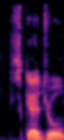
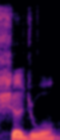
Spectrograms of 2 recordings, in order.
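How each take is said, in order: First: It is said the American way. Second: It is said the British way. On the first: "Different pronunciations. Schedule becomes schedule" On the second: "becomes schedule"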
